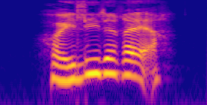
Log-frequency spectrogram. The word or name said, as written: højlitterær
